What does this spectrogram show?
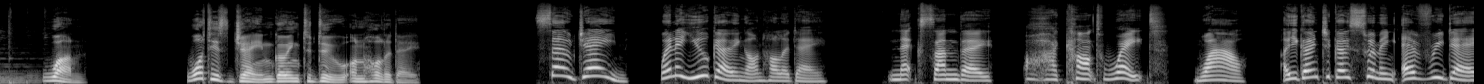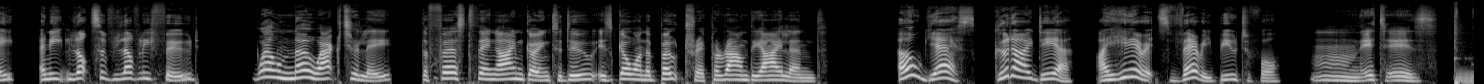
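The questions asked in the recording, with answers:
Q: What is Jane going to do on holiday?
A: Go on a boat trip around the island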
